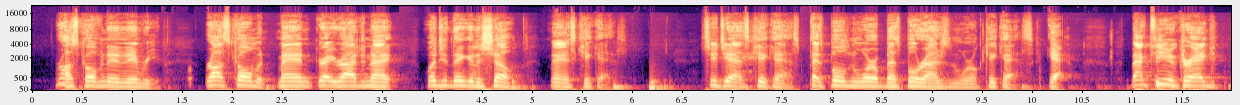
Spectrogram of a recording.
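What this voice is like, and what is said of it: Ross Coleman imitation. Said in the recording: “I used to do a Ross Coleman imitation. Ross Coleman in an interview.”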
